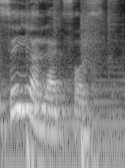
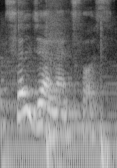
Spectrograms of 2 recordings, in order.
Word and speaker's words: Seljalandsfoss: For example, J is pronounced as Y. So it's Reykjavik, it's not Reykjavik. Similarly, it is Seljalandsfoss, not Seljalandsfoss.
